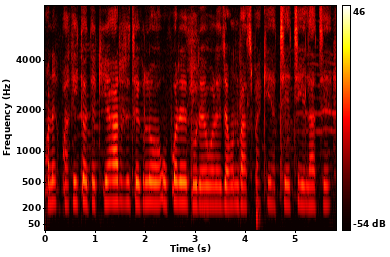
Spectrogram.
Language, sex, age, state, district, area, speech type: Bengali, female, 30-45, West Bengal, Dakshin Dinajpur, urban, spontaneous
